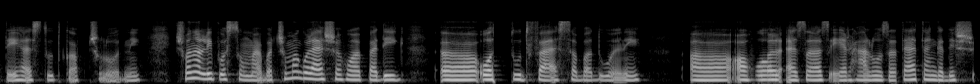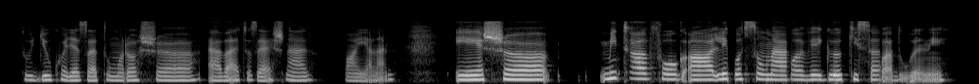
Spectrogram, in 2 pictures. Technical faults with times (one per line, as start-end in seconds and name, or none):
7.52-8.97 repeated packet loss (robotic sound)
16.07-18.91 repeated packet loss (robotic sound)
